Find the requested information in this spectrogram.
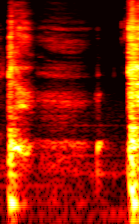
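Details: Adult's cough during a live stream, described as about as bad as it has ever been: two sharp, harsh cough bursts about a second apart with a brief catch of breath; cough.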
